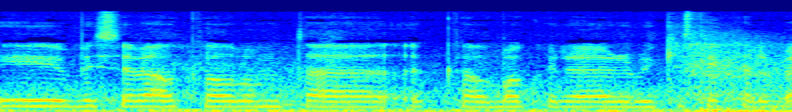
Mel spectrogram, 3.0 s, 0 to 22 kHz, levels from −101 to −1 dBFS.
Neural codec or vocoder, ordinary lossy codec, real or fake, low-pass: vocoder, 44.1 kHz, 128 mel bands every 512 samples, BigVGAN v2; MP3, 96 kbps; fake; 14.4 kHz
